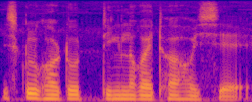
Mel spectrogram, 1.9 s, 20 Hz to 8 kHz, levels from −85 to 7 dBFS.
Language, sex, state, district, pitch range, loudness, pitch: Assamese, male, Assam, Hailakandi, 110-120 Hz, -18 LUFS, 115 Hz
